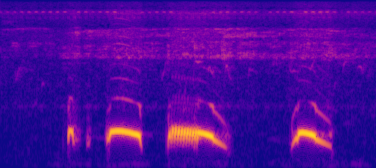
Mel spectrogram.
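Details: Spotted dove calling to provoke rivals, a natural lure recording: a short soft note, then three drawn-out, slightly downslurred coos, the longest in the middle, over a faint high hiss.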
